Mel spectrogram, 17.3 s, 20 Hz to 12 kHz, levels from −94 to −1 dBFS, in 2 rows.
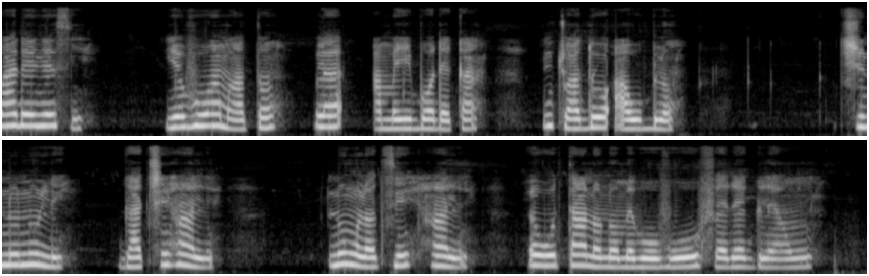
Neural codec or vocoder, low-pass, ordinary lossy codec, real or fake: none; 9.9 kHz; Opus, 64 kbps; real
